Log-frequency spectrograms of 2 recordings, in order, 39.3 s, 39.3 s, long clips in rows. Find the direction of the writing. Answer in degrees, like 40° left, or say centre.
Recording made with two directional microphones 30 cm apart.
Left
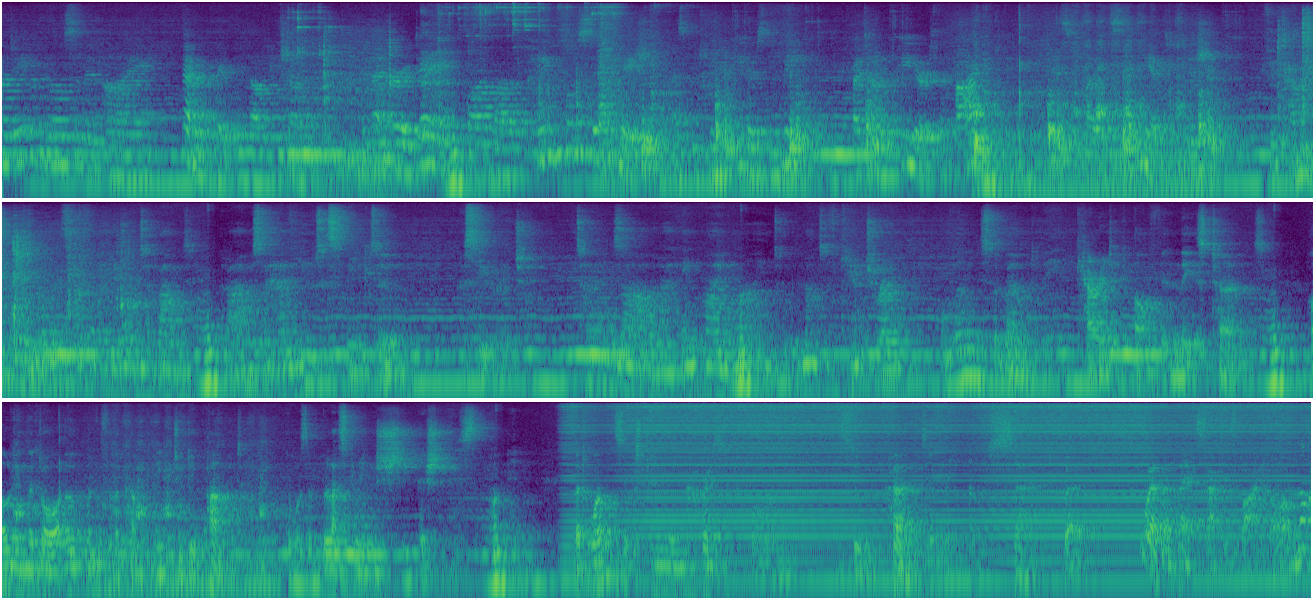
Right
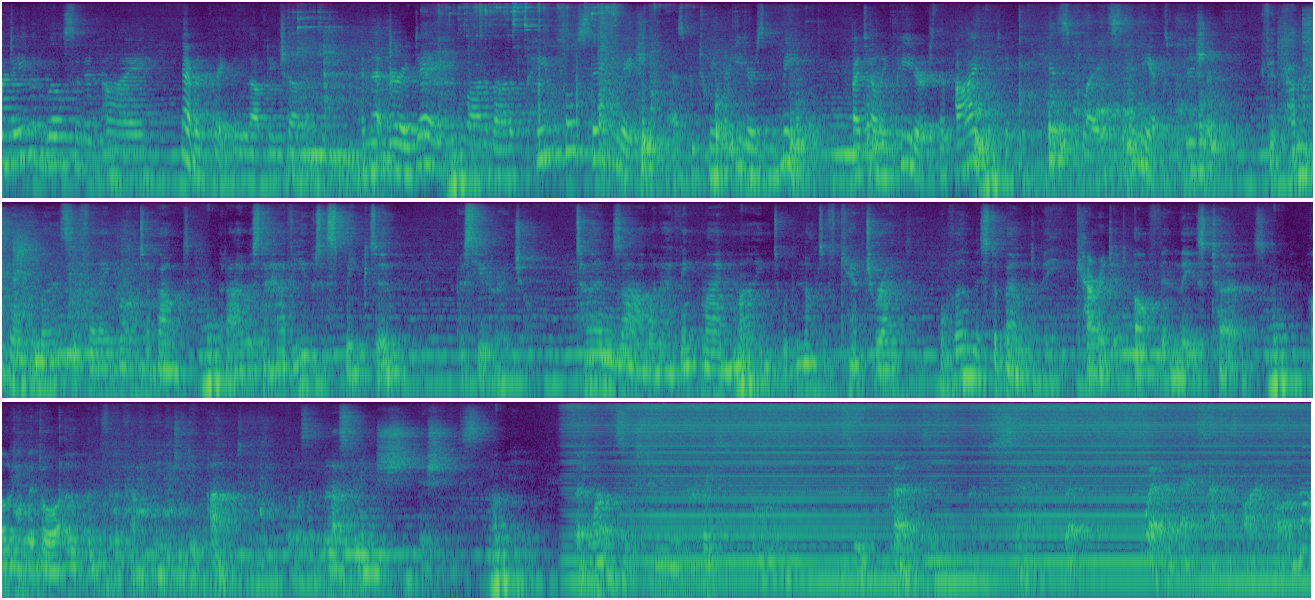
40° left.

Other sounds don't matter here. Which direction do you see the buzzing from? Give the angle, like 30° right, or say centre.
50° left.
